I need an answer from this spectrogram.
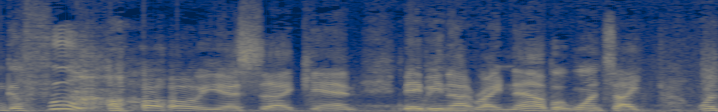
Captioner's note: laughs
